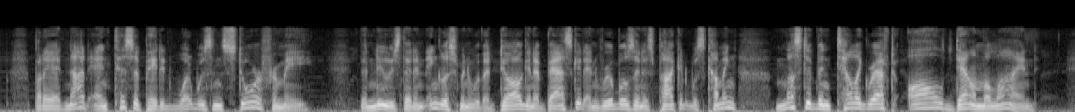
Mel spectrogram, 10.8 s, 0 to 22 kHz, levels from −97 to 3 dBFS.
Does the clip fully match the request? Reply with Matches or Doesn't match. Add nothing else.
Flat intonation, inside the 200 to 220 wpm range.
Doesn't match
